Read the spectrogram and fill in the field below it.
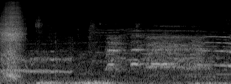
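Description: A rooster crows loudly nearby in a backyard flock, followed by softer clucking from other chickens and hens, with no talking.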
